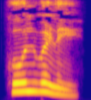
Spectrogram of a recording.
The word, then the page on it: ಕೋಲ್ವಳೆ: kannada; kōlvaḷe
